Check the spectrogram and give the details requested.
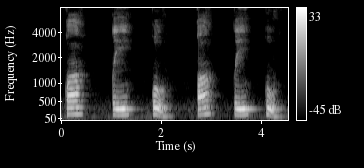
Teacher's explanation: dekat pangkal lidah kita itu qo kita rasakan lidah kita terangkat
